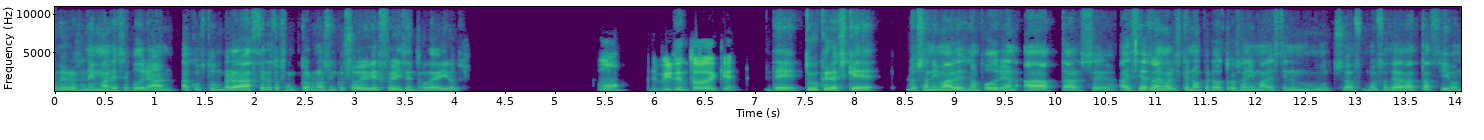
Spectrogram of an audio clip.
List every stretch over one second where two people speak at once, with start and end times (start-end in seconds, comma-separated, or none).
none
